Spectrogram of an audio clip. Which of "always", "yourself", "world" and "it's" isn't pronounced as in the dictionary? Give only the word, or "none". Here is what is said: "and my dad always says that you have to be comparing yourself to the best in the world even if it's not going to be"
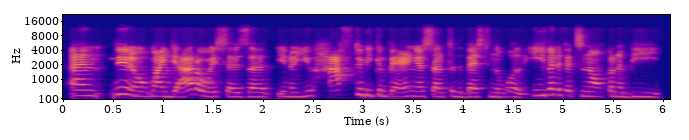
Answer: none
